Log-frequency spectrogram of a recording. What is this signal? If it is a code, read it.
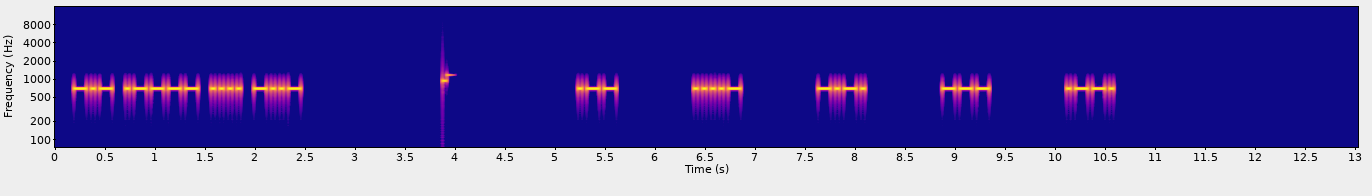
Morse code, heard as a keyed tone, about 28 wpm, spaced as for 13 wpm, 700 Hz. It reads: K1HX W4COP
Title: USA Call Signs - 6x Character Spacing - 28wpm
